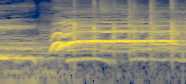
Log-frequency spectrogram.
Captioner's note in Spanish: Cheering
